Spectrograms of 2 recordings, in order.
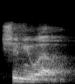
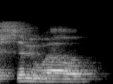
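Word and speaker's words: Shmuel: Then we get a scene with Nicodemus and and Samuel didn't pronounce it back then, but like Shemuel, right?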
